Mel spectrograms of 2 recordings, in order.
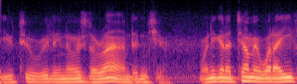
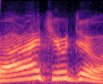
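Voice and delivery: irritated snap; 8 semitones higher, 6 dB louder than usual. Acted. Suspect snapping at detective.

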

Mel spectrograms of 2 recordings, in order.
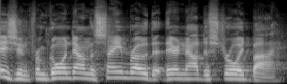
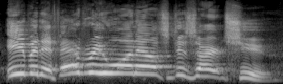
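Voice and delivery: boastful Peter; 9 semitones higher, 5 dB louder than usual. Acted. Peter's boast voiced in sermon.

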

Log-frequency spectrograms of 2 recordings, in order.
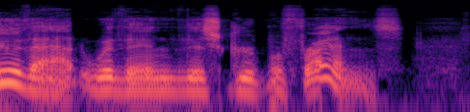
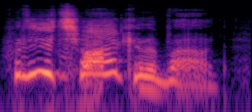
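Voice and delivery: much higher, incredulous outburst; retold frustration. Podcaster retelling snapping at his buddy's advice, exasperated and high. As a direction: throw it back at him in disbelief. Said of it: "getting really frustrated with him".

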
